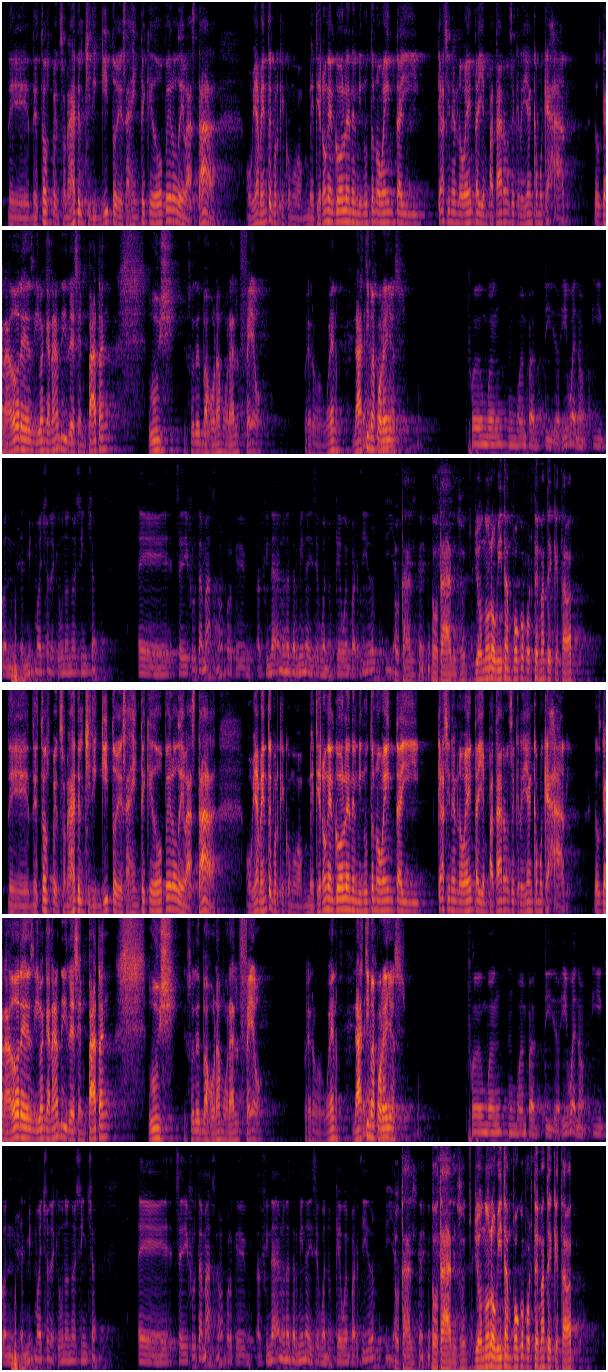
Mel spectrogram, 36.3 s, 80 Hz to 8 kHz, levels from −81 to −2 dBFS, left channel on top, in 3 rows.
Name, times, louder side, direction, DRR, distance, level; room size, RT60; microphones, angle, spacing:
voice 1, 0.1-8.4 8.7-11.4 11.8-17.3 18.1-18.8 19.1-20.1 24.3-24.5 32.0-32.4 32.8-35.6, right 5 dB, 70° right, 0.9 m, -30 dB
voice 2, 19.0-19.9 21.4-26.4 26.9-33.2 33.9-34.0, right 1 dB, 30° right, 1.5 m, -40 dB
25.5 x 22.0 x 10.0 m
head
